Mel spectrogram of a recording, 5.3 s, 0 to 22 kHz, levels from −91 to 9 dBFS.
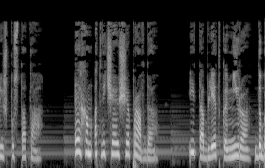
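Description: No technical faults can be heard anywhere in the audio.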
